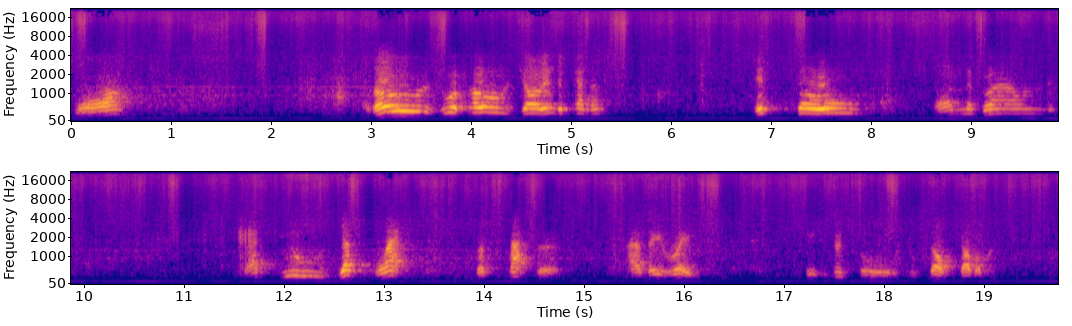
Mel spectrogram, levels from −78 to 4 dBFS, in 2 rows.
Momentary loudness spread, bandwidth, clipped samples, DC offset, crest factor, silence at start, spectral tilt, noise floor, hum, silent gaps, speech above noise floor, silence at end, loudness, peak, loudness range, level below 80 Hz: 18 LU; over 20 kHz; under 0.1%; under 0.1%; 20 dB; 0 s; -1 dB/octave; -38 dBFS; none; none; 18 dB; 0 s; -19 LUFS; 0 dBFS; 12 LU; under -90 dBFS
